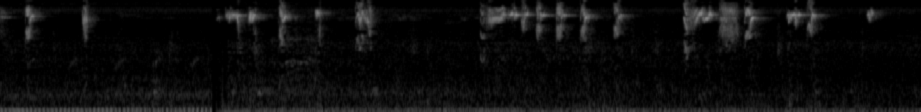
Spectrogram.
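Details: Lure recording of a blue-crowned hanging parrot: a couple of isolated high chirps, then after two seconds a lively string of thin, piercing tweets, busiest between five and nine seconds, with faint background hum.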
